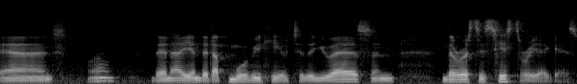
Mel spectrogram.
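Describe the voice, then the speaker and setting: Against a quiet background, a man speaks with a fairly low pitch, a dark, mellow tone, and ordinary pitch variation. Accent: Spanish. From Argentina. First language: Spanish. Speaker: psychotherapist. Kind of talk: interview. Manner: halting, with many repeated words.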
